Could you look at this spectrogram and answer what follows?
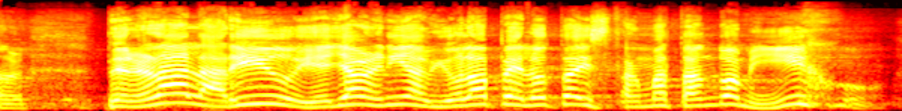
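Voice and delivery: ordinary delivery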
